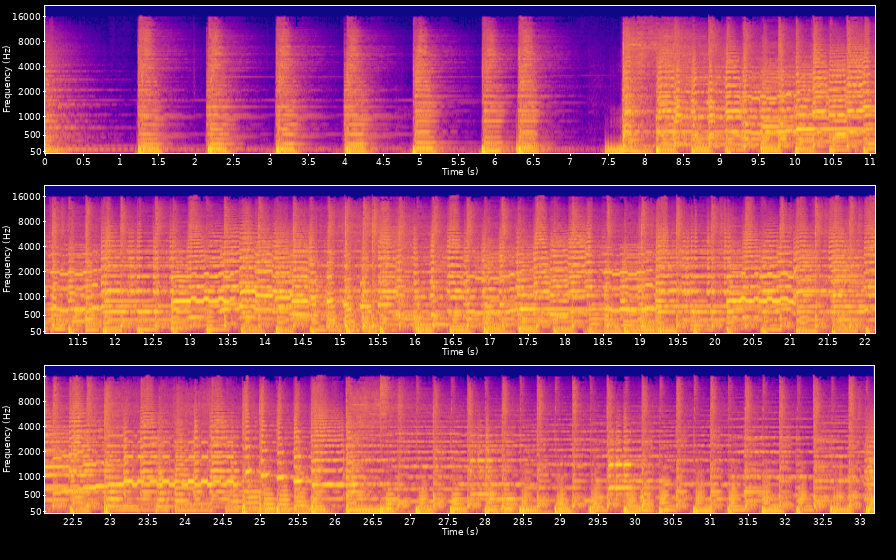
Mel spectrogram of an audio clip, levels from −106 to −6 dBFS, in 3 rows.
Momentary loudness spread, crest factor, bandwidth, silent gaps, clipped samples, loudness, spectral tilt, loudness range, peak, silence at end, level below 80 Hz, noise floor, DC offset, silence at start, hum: 8 LU; 16 dB; 16.5 kHz; none; under 0.1%; -16 LUFS; -4 dB/octave; 9 LU; 0 dBFS; 0 s; -26 dBFS; -52 dBFS; under 0.1%; 0 s; none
